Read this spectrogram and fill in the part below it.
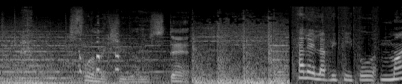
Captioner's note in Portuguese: risos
